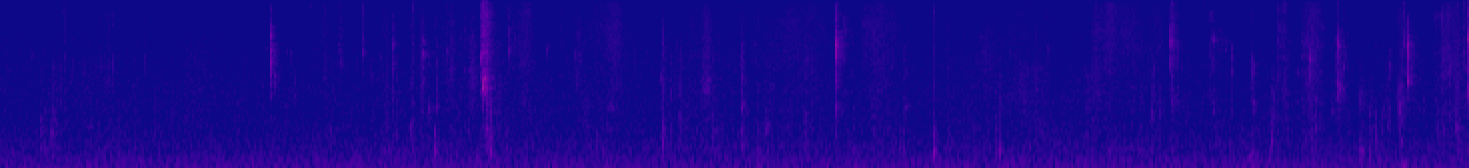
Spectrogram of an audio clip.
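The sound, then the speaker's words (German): Wet chewing of hard, sticky, chewy candy, with irregular sticky clicks and smacks repeating steadily over a low background hum; no talking. “Ich auch, sind aber sehr hart zum Kauen.”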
